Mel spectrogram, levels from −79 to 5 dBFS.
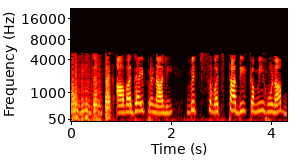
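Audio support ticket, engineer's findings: Buffer tearing, 0.0 to 0.8 s, ending just before "ਆਵਾਜਾਈ ਪ੍ਰਣਾਲੀ". Robotic buzz at 200 Hz, present only under signal. Points to the output ring buffer, with a 5 ms period. Writer and reader pointers have slipped and cross inside each period. Something under half of each buffer replays audio from roughly 15 ms earlier. Hard joins on both sides of the stale part. The joins repeat at the buffer rate, which gives the buzz.

AAC compression, whole clip. Speech is dull and smeared, with a heavy warbling, fizzy texture on sibilants and held sounds. Nothing above 5.3 kHz. Likely a low-bitrate AAC-LC encode, consistent with about 16 kbps. The encoder dropped its cut-off to 5.3 kHz. Quantisation too coarse for the hearing model left spectral holes, and frames flicker as bands come and go.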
